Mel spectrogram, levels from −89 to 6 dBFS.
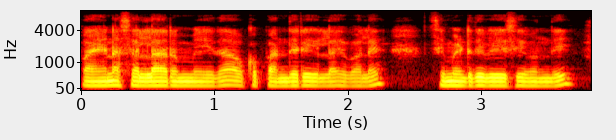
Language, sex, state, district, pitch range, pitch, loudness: Telugu, male, Telangana, Mahabubabad, 115-120 Hz, 115 Hz, -17 LUFS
